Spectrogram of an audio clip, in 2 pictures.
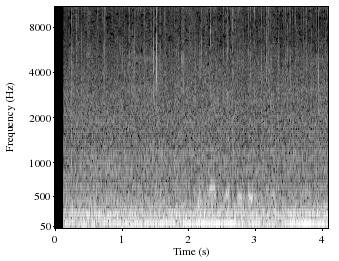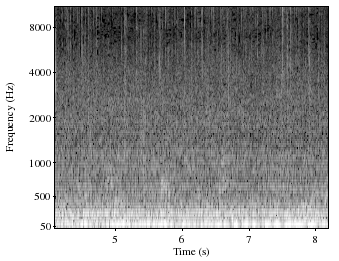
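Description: Steady outdoor background noise: a low hum with a hiss over it and scattered faint ticks.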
